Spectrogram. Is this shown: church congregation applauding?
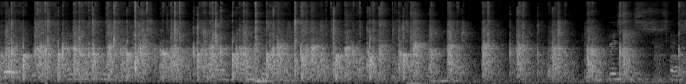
yes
